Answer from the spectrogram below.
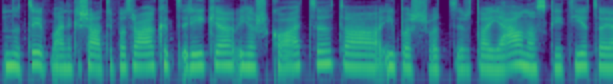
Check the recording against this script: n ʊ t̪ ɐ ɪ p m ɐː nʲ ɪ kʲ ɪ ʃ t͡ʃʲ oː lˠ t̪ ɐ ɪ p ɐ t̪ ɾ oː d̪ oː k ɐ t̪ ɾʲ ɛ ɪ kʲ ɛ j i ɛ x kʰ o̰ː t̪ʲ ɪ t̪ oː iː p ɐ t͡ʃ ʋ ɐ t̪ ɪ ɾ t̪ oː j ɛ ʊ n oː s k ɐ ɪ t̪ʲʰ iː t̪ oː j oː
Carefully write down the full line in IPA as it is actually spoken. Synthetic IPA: n ʊ t̪ ɐ ɪ p m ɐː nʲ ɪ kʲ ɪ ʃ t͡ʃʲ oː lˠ t̪ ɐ ɪ p ɐ t̪ ɾ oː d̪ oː k ɐ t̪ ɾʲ ɛ ɪ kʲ ɛ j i ɛ ʃ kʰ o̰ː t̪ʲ ɪ t̪ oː iː p ɐ t͡ʃ ʋ ɐ t̪ ɪ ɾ t̪ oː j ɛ ʊ n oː s k ɐ ɪ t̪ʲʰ iː t̪ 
